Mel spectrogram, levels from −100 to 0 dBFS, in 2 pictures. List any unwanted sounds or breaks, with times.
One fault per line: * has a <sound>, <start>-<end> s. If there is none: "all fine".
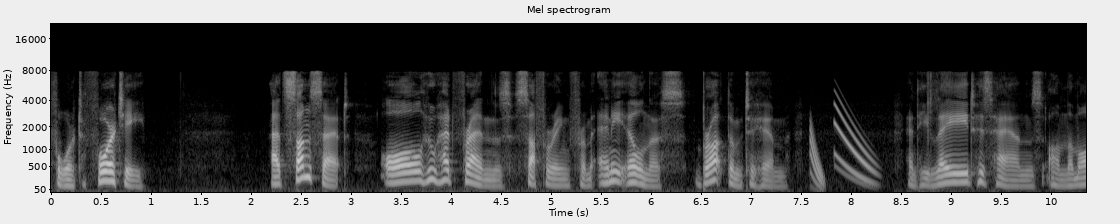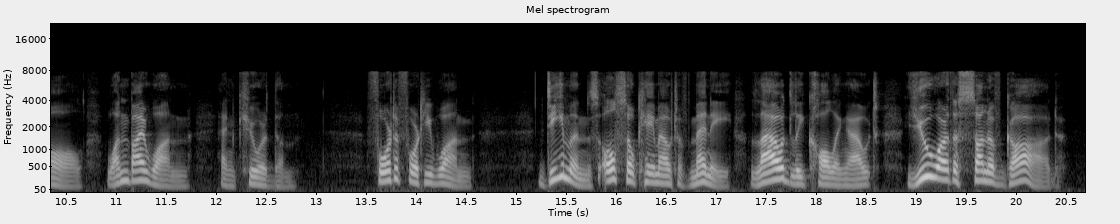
* has a chirp, 7.6-8.3 s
